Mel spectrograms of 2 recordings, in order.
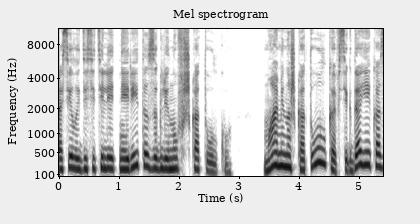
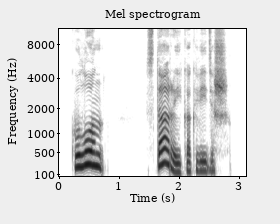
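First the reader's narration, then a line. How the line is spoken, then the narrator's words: Sad sighing mother. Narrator (Russian): вздохнула мама, и Рита уловила в ее голосе грусть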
